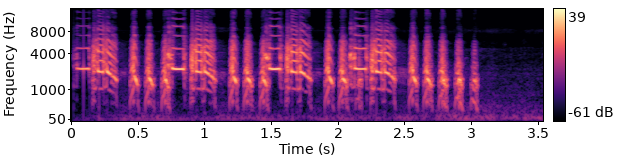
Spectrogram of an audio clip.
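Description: Grey francolin giving a loud, harsh, rapid series of about fourteen scratchy notes in three seconds, with pitch rising and falling through the run. Nothing else is heard.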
